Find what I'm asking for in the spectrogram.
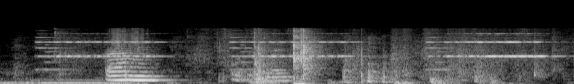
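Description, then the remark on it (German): A telephone rings with steady, high electronic tones that persist throughout, while voices talk over it. “Okay, hier klingelt gerade ein Telefon, da warten wir mal ab, bis das leise ist.”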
